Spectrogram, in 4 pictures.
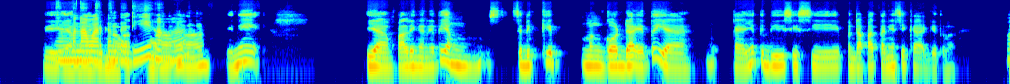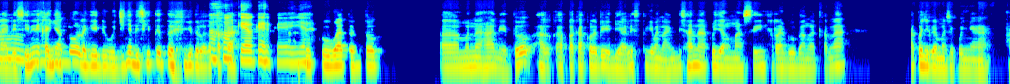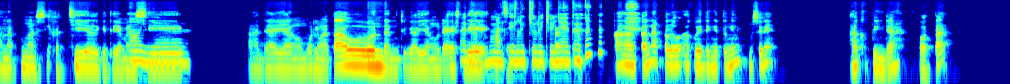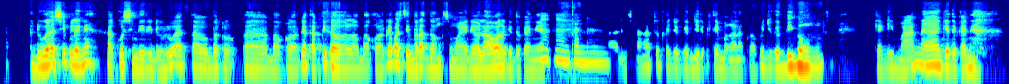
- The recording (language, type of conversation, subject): Indonesian, advice, Bagaimana cara memutuskan apakah saya sebaiknya menerima atau menolak tawaran pekerjaan di bidang yang baru bagi saya?
- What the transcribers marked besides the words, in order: laughing while speaking: "tuh"; laughing while speaking: "oke"; laugh; other background noise; chuckle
